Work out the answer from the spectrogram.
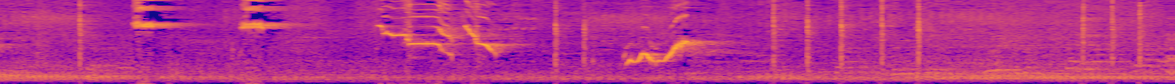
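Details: Borneo white-rumped shama singing: sharp high notes, then looping slurred whistles and a wavering rising phrase, followed by scattered faint clicks.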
